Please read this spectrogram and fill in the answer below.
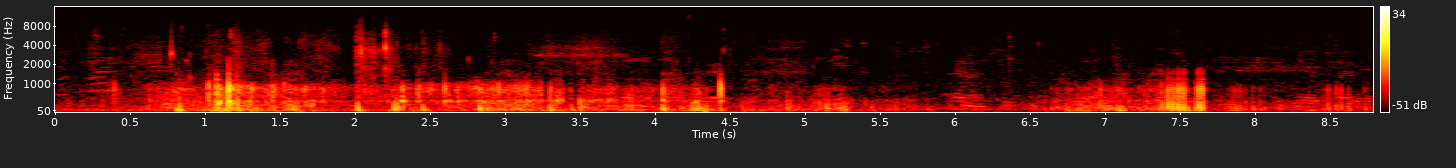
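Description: Indistinct voices and calls, from about a second in to four seconds in and again briefly near the end, with a few light knocks.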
